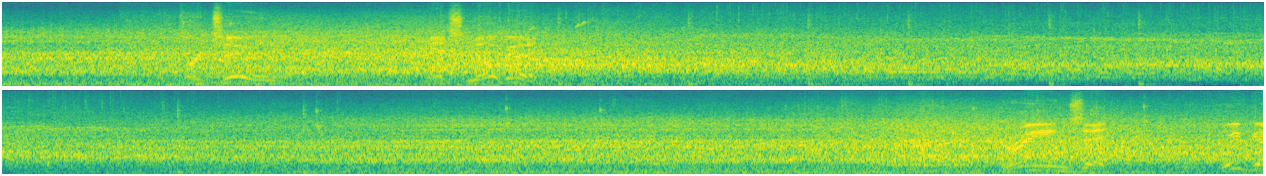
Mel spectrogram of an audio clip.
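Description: Sneakers squeak sharply on a hard court now and then.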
